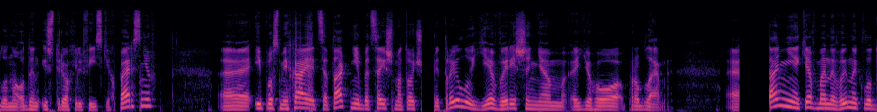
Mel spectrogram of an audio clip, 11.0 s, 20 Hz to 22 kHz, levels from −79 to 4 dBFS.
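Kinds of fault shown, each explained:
Loose connector crackle: a worn or dirty contact flickering on and off as it shifts, chopping the signal. Here there's an irregular scratchy burst from about 3.63 to 3.90 s, right before "так ніби цей", lasting roughly a quarter of a second.
Digital broadcast dropout: the receiver lost clean frames and muted until good data returned, so that stretch is simply gone. The speech cuts out for 160 ms at 5.26 s, between "так ніби цей" and "мітрилу є вирішенням його", then again for 384 ms at 9.23 s.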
